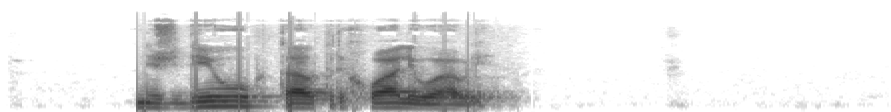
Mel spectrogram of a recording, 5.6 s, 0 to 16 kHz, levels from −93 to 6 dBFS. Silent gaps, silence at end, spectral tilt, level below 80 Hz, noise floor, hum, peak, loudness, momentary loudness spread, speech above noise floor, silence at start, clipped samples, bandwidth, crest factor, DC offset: none; 2.5 s; -6.5 dB/octave; -54 dBFS; -83 dBFS; none; -2 dBFS; -20 LUFS; 9 LU; 64 dB; 0.85 s; under 0.1%; 11 kHz; 20 dB; under 0.1%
